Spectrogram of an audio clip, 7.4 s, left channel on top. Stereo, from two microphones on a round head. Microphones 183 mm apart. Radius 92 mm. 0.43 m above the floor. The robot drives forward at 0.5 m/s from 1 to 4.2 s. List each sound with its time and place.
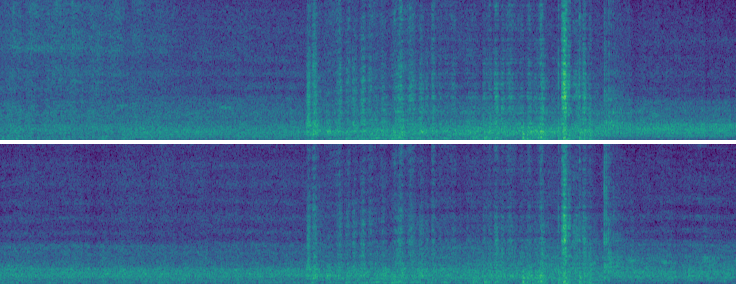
3.1 s writing: 15° left (ahead or behind), 1.8 m; by 5.9 s 10° left (ahead or behind), 2.5 m
6.0 s a clap: 55° right (ahead or behind), 7.5 m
